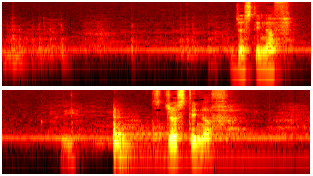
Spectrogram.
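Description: A guitar knocks softly against a wooden panel as it is handled.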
